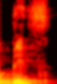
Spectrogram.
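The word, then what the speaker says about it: bridge: डी आ रहा है, तो इस डी को क्या करना है, अपने को साइलेंट रखना है। ब्रिज, क्या पढ़ना है, ब्रिज।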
